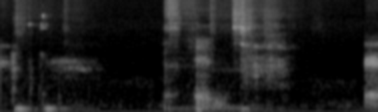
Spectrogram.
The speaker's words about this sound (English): Let me type it. Bear with us today. I'm just typing out my questions of sexual energy.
